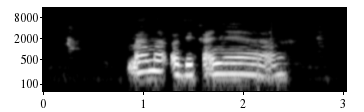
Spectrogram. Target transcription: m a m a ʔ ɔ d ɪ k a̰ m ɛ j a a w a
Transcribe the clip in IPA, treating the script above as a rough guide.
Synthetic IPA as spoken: m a m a ʔ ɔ d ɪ k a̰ ɲ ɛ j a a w a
